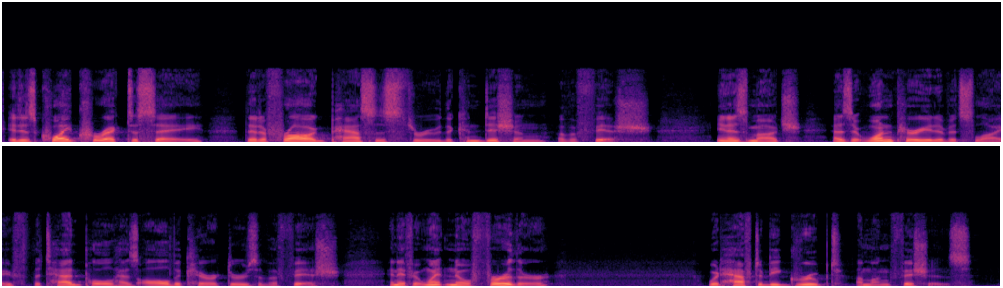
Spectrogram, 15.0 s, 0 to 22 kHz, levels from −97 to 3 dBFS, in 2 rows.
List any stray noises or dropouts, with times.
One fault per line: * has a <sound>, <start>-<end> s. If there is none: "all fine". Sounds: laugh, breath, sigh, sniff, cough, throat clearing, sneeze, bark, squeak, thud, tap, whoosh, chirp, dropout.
all fine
